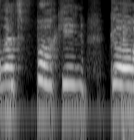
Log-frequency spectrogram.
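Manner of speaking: freaked-out, panicky delivery. Retelling a home run while watching the game: reenacting freaking out. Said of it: "I'm like freaking out".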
